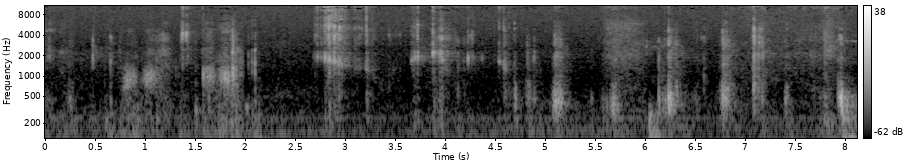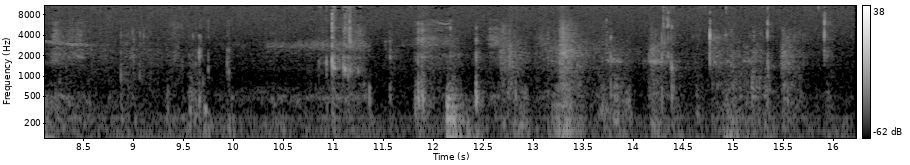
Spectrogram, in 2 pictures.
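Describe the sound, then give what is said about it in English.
Crisp crunching and chewing of hard pretzel snacks with Nutella, with irregular bites and mouth sounds repeating steadily throughout, no talking. “The texture with the crunch and the creamy is so good.”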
